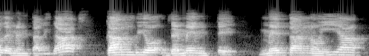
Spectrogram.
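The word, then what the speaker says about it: μετάνοια: Inclusive la palabra arrepentimiento, hemos dicho, viene del griego que es metanoía. Bueno, así se escribe. Sin embargo, la pronuncian como metanía y quiere decir, viene de dos raíces etimológicas.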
